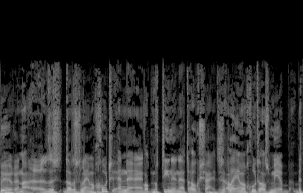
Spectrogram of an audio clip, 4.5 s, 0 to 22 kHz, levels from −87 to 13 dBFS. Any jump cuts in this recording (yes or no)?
yes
